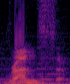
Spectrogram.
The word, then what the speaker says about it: Rampisham: Starting in Biaulio, Beauty, head over to Rampisham, Ransom, then down to Mousehole.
